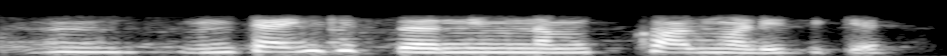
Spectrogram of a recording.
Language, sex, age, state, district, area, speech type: Kannada, female, 18-30, Karnataka, Chamarajanagar, rural, conversation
